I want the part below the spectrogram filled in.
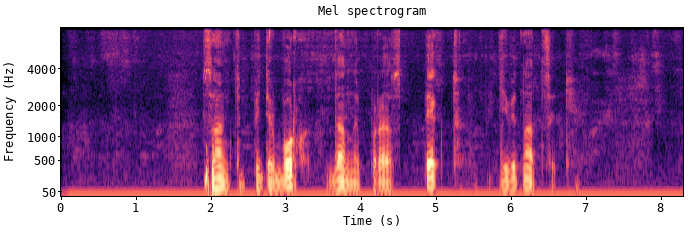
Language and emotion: Russian, neutral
